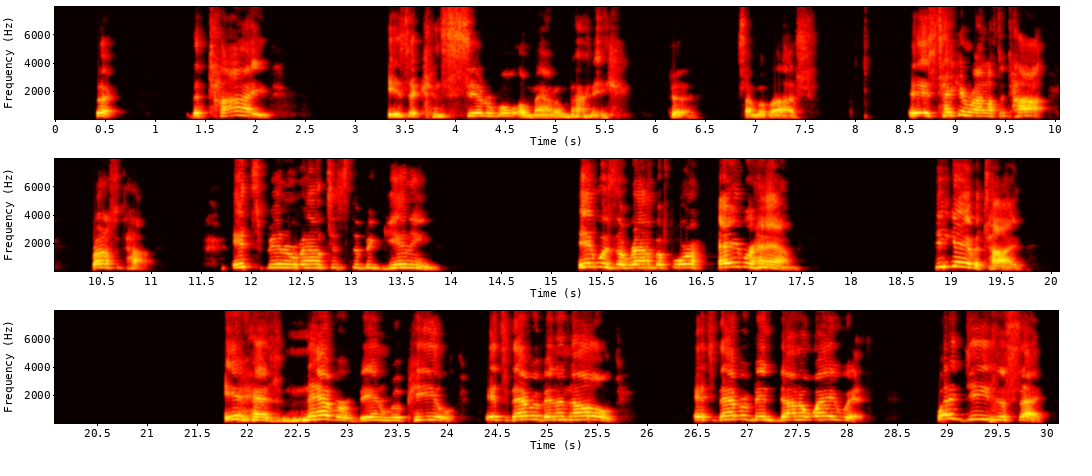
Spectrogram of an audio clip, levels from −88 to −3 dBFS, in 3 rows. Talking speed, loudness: 115 wpm, -22 LUFS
